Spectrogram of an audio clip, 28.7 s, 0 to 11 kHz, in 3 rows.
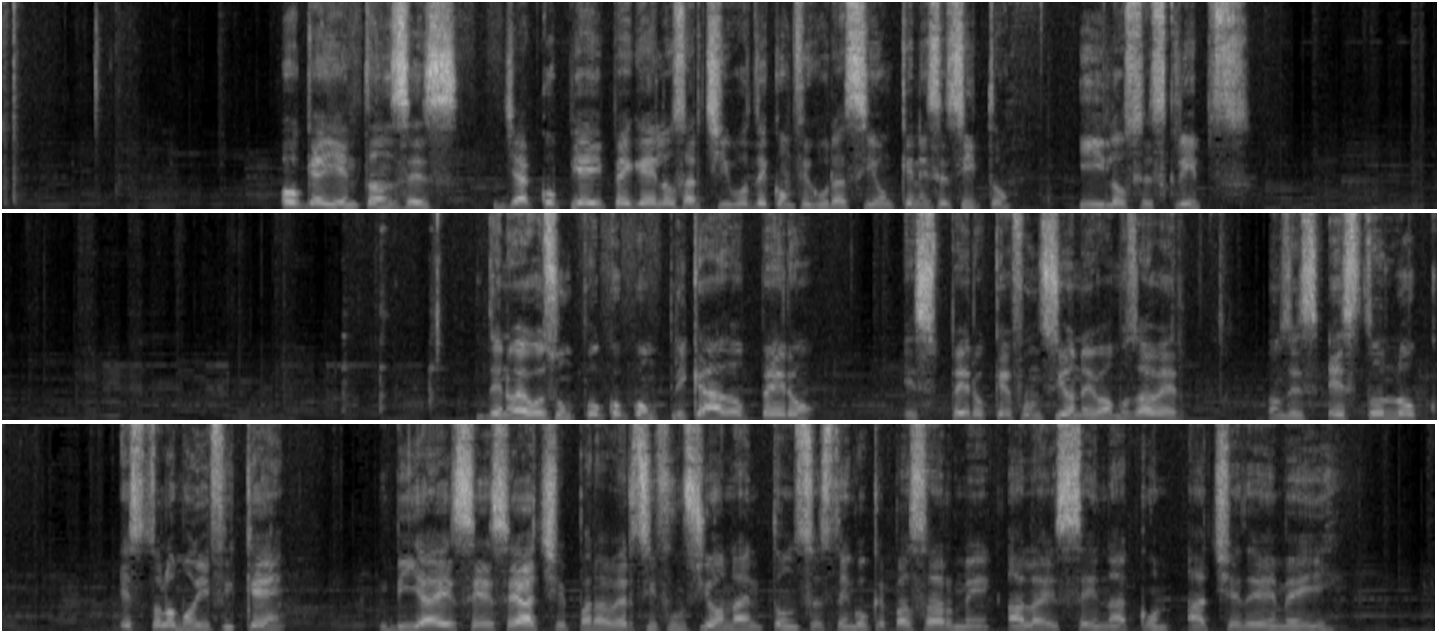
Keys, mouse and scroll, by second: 18.5-19.6 drag, 28.5 click.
